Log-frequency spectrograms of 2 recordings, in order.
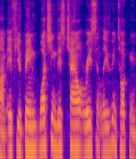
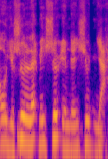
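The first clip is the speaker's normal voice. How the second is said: higher put-on London film-actor voice; 3 semitones higher, 3 dB louder than usual. Quoting a line from a Jack the Ripper movie: Michael Caine impression. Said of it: "He's like".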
